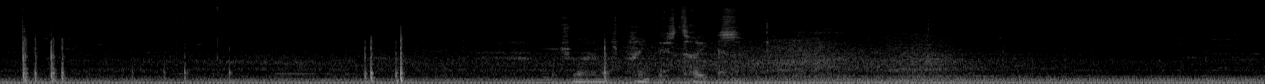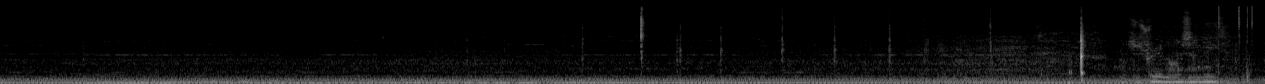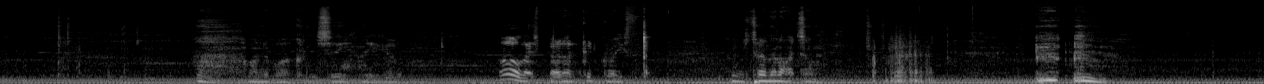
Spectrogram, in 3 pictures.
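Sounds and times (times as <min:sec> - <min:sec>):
low mechanical hum: 0:00.0 - 0:37.9.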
